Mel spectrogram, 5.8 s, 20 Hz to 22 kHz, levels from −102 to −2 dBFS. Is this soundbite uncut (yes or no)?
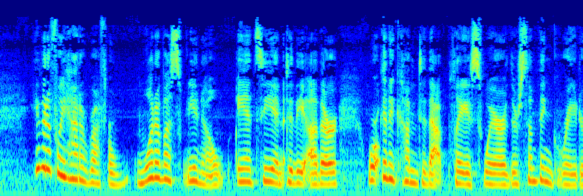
no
